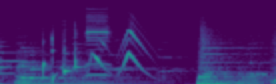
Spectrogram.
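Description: Edited-in comic background music with a sound effect sliding quickly up and down in pitch a little under a second in. The sound cuts out briefly just past the middle, then the music starts again.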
